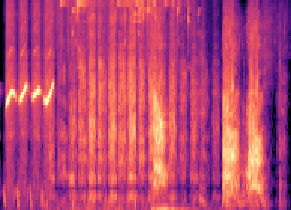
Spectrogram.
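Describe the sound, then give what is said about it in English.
A dog gives a few short high whines, then pants rapidly and lets out three sharp barks near the end, fairly loud, with no one talking. “can you give us like a little woof woof?”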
